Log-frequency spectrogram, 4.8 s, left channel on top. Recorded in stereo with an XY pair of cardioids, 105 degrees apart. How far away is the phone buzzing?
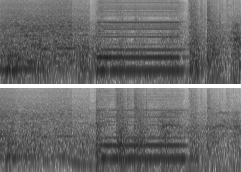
About 1.5 m.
